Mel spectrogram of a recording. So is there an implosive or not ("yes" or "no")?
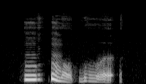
yes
